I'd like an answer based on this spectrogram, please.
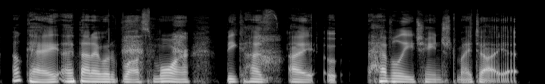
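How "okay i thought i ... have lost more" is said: normal talking voice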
